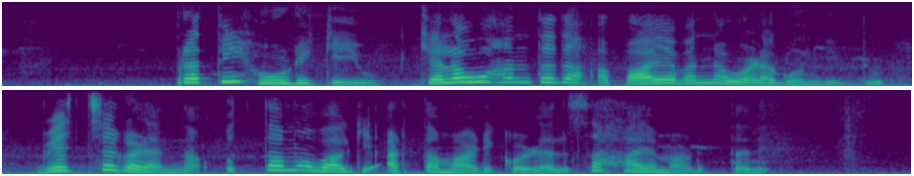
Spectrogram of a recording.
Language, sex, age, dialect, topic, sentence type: Kannada, female, 31-35, Coastal/Dakshin, banking, statement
